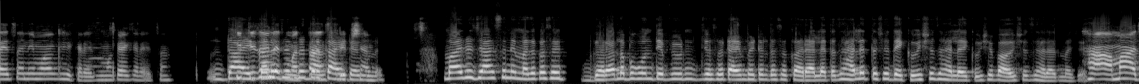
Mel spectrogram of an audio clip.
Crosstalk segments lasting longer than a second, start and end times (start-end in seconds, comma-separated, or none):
2.4-3.7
